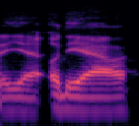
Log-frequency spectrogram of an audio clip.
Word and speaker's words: Audiard: Here it's like it's just Audiard is probably good enough, but Audiard because it's Jacques. just you lose the last D in the pronunciation, but you got it.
